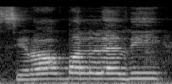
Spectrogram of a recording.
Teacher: zi dia boleh digigit lidahnya sedikit, tapi tidak terlalu digigit banget, dia hanya ditempelkan saja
